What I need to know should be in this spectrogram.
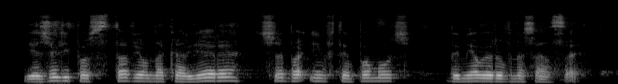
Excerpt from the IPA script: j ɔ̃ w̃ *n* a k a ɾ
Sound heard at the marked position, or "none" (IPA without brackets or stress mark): n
